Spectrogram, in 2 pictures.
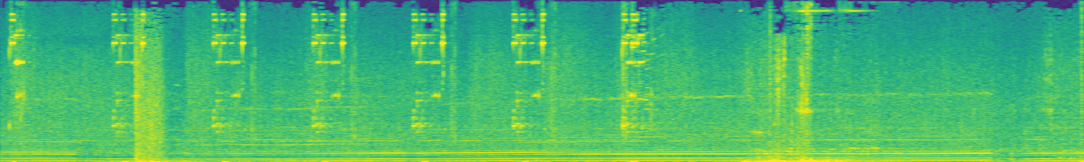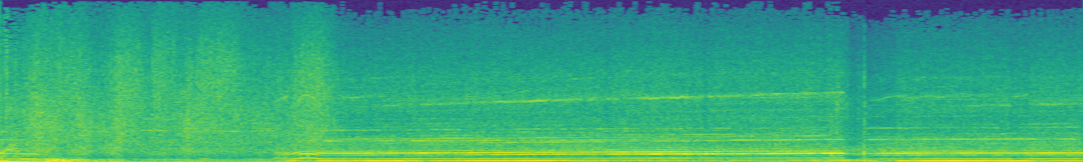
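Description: A racing car engine roars at high revs, shifting up through the gears.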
